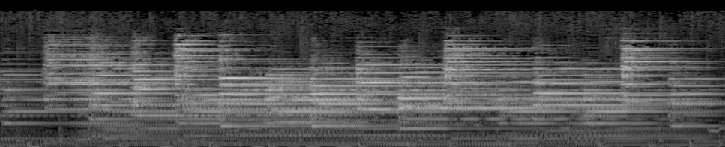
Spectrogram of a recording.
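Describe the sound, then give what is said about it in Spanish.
An iPhone's bells (Campanas) ringtone of chiming bells plays a quick, bright melody of overlapping tones, repeating several times, loud with no talking over it. “Campanas. Uy. Seleccionado. Campanas.”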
